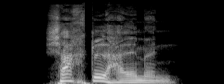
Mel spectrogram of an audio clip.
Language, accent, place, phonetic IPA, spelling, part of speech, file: German, Germany, Berlin, [ˈʃaxtl̩ˌhalmən], Schachtelhalmen, noun, De-Schachtelhalmen.ogg
- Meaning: dative plural of Schachtelhalm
